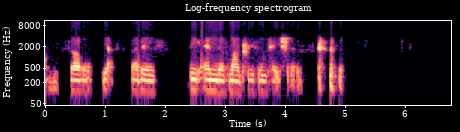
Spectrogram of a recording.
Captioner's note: laughs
